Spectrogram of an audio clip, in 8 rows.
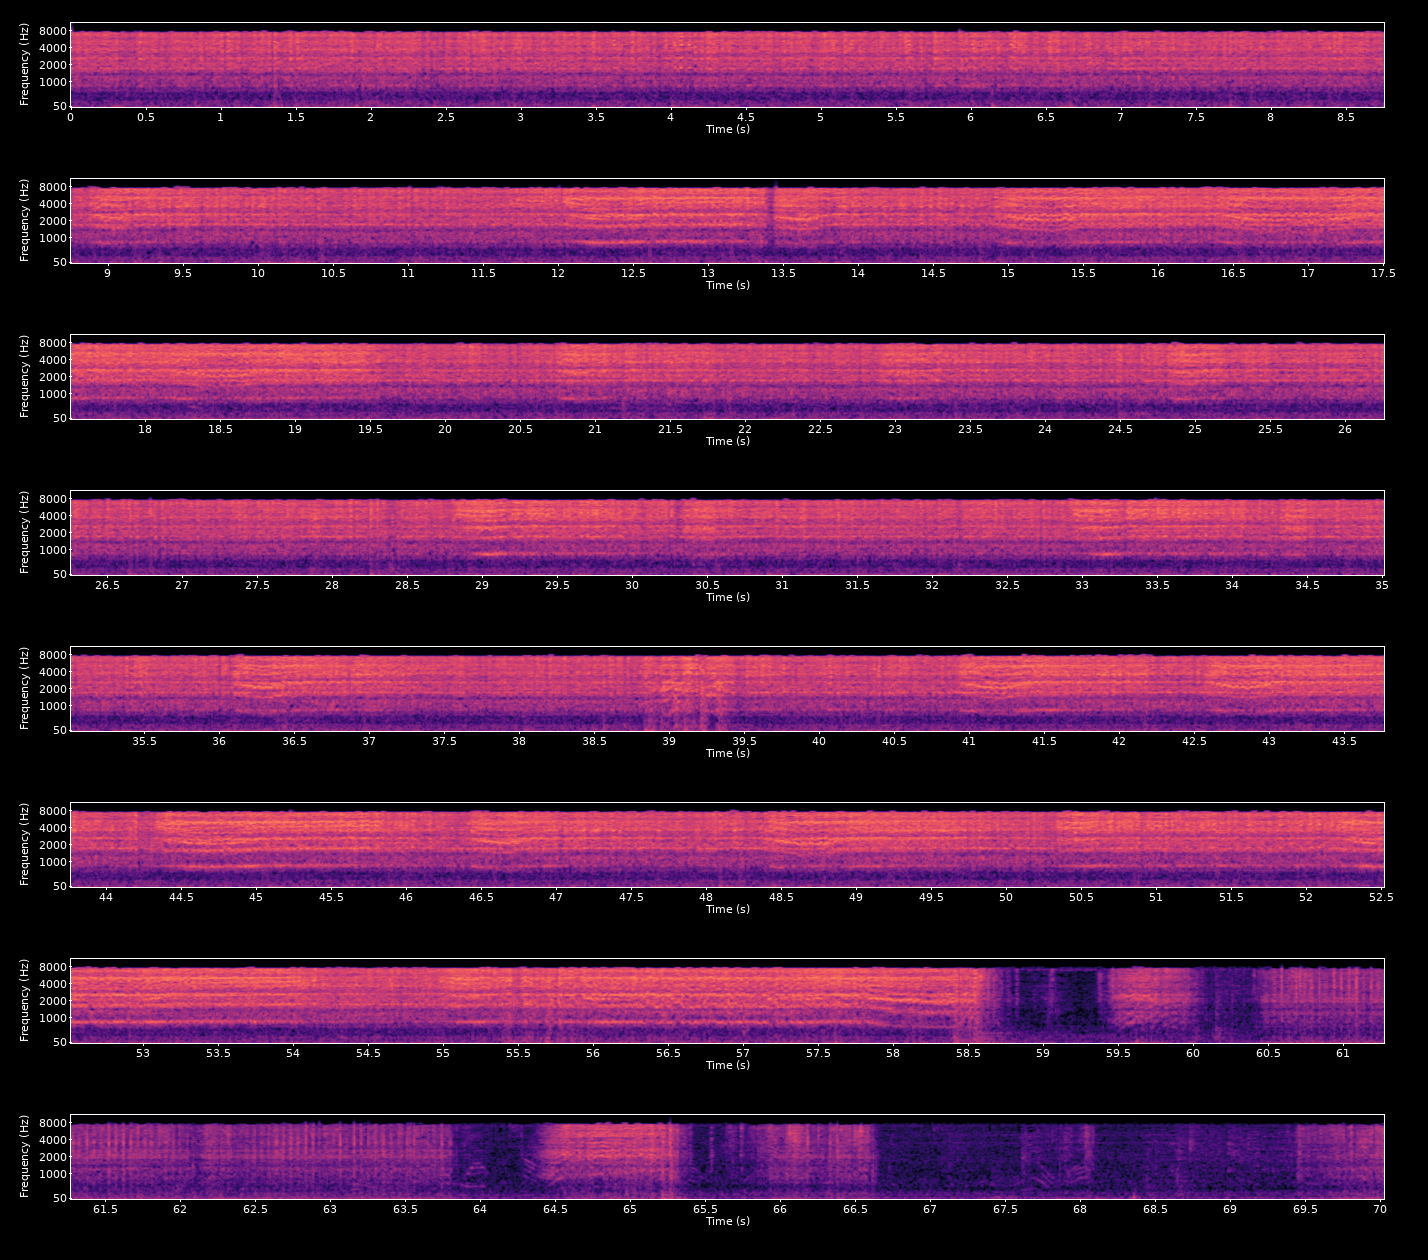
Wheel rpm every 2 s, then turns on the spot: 230, 230, 230, 230, 230, 230, 220, 220, 220, 220, 230, 230, 230, 230, 230, 230, 230, 230, 230, 230, 230, 230, 220, 230, 220, 230, 220, 230, 200, 80, 30, 30, 50, 10, 0.
58-64 66-68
